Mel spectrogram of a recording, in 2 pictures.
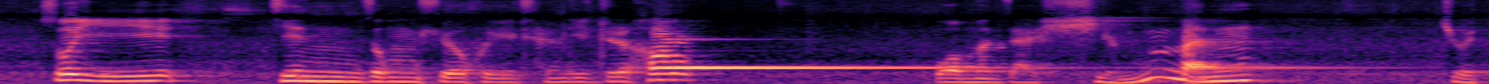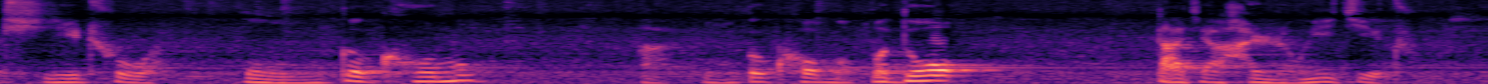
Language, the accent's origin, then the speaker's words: Chinese; China; 红色的，这是我们中国人呢吉祥很习惯的。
